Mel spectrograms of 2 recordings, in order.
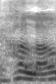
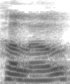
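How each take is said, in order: First: Loud, irritated hello. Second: Said in the usual way. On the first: Retold or imitated. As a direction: answer the phone clearly annoyed. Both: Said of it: "in an irritated voice".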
